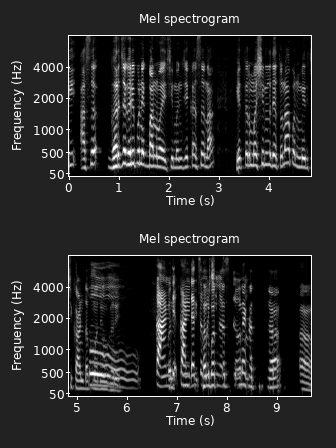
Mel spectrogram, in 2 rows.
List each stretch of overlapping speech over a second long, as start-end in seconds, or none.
6.8-8.4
